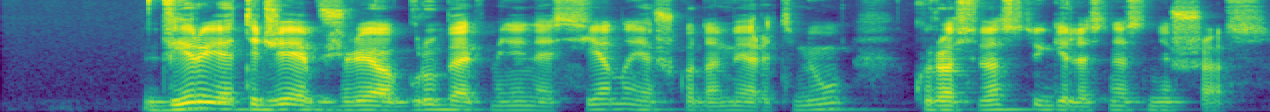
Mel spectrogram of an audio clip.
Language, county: Lithuanian, Vilnius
